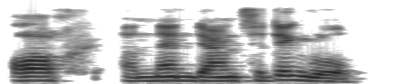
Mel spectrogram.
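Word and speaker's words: Avoch: Then Fortrose, Och, spelled Abok, but pronounced Och, and then down to Dingwall.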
